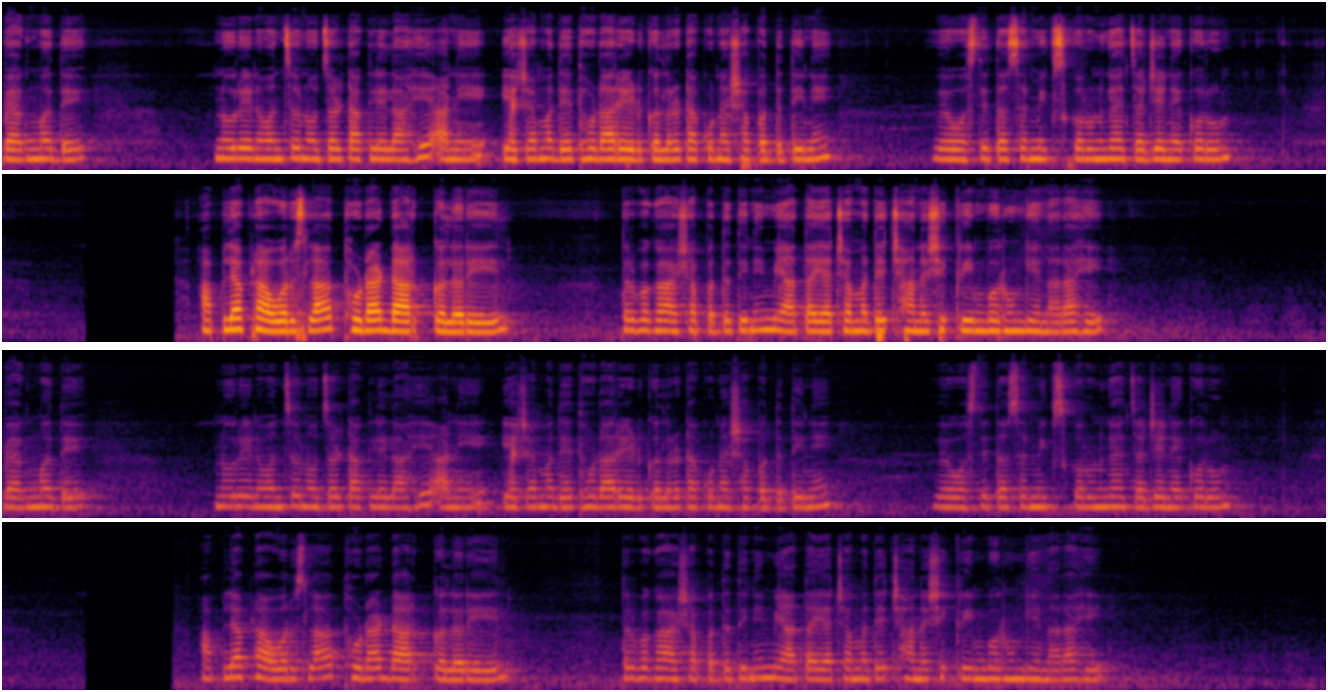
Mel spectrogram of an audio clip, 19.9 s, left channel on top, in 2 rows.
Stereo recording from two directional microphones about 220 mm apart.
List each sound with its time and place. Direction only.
0.0 s a woman's voice: 25° left (ahead or behind)
11.3 s a woman's voice: 30° left (ahead or behind)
